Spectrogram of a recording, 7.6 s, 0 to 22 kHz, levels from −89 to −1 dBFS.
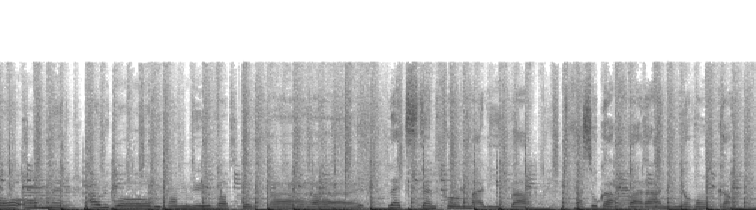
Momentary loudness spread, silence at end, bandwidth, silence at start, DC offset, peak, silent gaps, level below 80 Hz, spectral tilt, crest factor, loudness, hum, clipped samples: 3 LU; 0 s; 16 kHz; 0 s; under 0.1%; -8 dBFS; none; -22 dBFS; -5.5 dB/octave; 12 dB; -22 LUFS; none; under 0.1%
